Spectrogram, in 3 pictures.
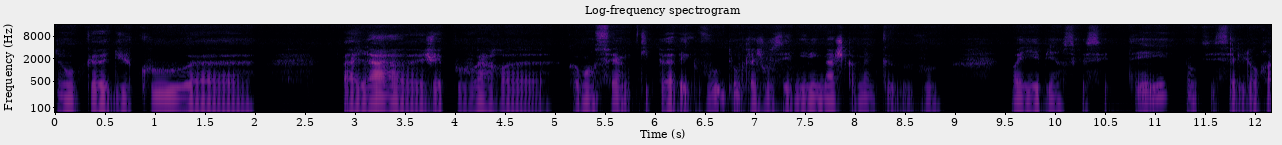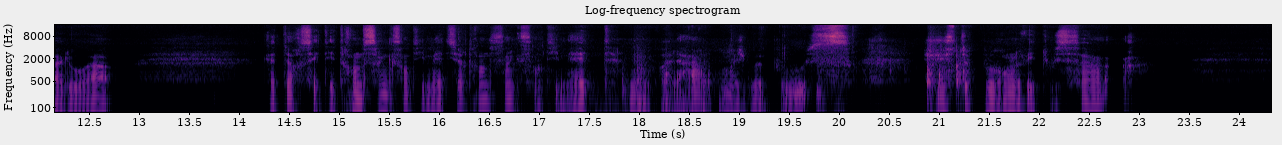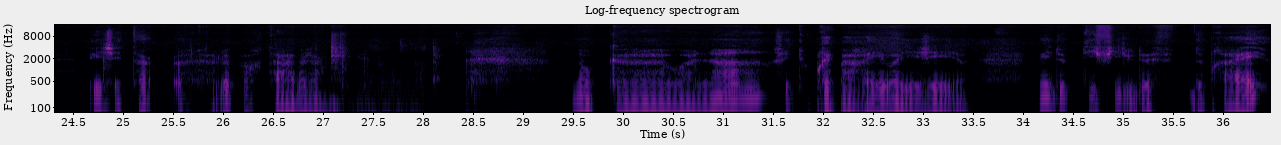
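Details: Woman whose vocal cords were damaged by a serious health problem; her voice is deeper than before, at times she has little voice, and she cannot speak loudly; low-pitched, weak voice; dysphonia.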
